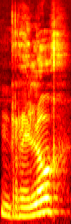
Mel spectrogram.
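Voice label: "reloj", Mexican Spanish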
